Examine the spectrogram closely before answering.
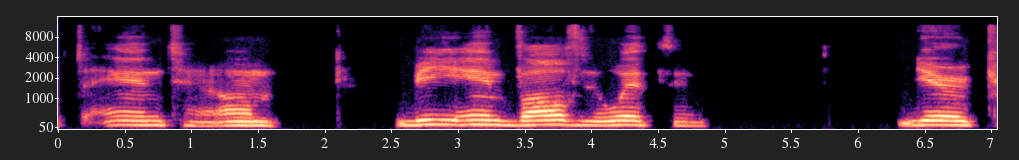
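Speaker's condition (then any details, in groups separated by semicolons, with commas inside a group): Traumatic brain injury; brain surgery; in recovery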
